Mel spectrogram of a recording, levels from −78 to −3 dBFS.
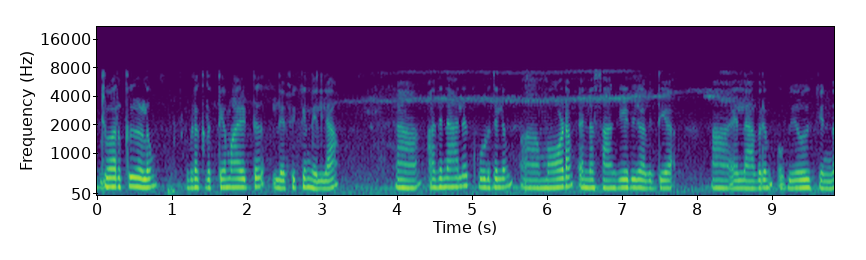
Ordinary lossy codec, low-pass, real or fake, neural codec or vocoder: none; none; fake; codec, 16 kHz, 8 kbps, FunCodec, trained on Chinese and English, 25 frames a second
